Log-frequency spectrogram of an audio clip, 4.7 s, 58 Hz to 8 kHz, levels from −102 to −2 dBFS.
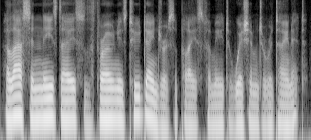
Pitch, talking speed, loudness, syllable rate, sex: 110 Hz, 245 wpm, -18 LUFS, 5.8 syllables/s, male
